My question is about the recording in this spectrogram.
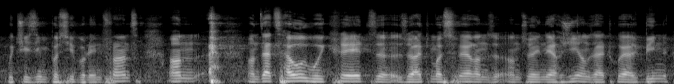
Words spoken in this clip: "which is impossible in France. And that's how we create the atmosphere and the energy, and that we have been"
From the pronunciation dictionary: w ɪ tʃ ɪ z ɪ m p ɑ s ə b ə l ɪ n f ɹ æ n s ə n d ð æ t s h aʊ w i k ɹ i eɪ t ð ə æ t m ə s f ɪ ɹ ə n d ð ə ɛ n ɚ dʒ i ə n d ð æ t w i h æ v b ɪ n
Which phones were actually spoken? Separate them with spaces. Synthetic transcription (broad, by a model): w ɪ tʃ ɪ z ɪ m p ɑ s ə b ə l ɪ n f æ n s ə n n ð æ t s h aʊ w i k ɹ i eɪ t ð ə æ t m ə s f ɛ ɹ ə n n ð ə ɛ n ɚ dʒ i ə n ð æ t w i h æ v b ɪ n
